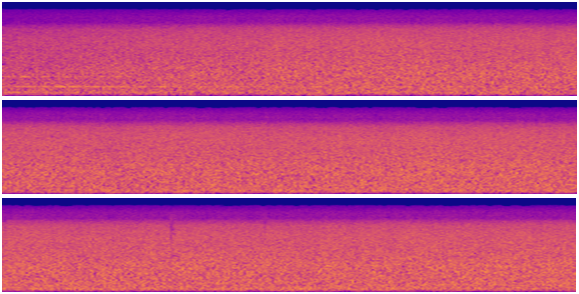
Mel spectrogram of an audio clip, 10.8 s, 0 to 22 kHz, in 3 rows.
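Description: Water rushing through Glen Canyon Dam's left spillway gates, opened for a test flow of 20,000 cubic feet per second: a loud, steady rushing noise.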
